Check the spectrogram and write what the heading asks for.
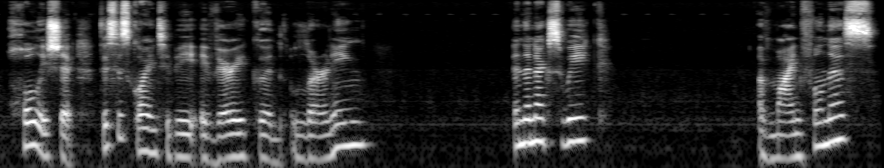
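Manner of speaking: quiet. Real, not acted. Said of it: "stop talking so loud".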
